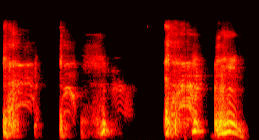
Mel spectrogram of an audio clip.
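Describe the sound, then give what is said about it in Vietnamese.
A speaker giving a Buddhist teaching coughs several times in a row, with harsh, throaty bursts separated by short pauses. The later coughs are the loudest. “Xin lỗi, bữa nay cũng còn ho.”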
